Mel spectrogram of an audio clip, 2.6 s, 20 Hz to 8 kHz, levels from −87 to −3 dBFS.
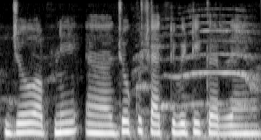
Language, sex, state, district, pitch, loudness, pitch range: Hindi, female, Chandigarh, Chandigarh, 190 Hz, -14 LUFS, 180-200 Hz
